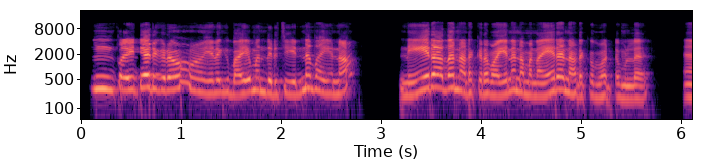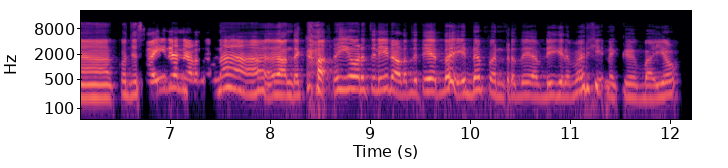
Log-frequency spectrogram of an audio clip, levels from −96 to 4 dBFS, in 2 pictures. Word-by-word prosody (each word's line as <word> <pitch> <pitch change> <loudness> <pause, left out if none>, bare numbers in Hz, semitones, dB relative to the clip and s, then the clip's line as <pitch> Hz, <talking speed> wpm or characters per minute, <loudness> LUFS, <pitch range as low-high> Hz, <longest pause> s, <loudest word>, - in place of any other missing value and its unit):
ம் 295 -1 +3
போயிட்டே 285 +3 +6
இருக்றோம் 285 0 +1 0.3
எனக்கு 240 0 -4
பயம் 240 +5 +2
வந்துருச்சு. 230 -2 -3
என்ன 290 +7 -1
பயம்னா 230 -2 -1 0.6
நேரா 295 +10 +6
தான் 310 -3 +5
நடக்கிறோமா? 230 -2 -1
ஏன்னா 270 +4 +1
நம்ம 215 -3 -2
நேரா 245 +8 +4
நடக்க 210 0 -4
மாட்டோம்ல. 180 -3 -4 0.6
அ - - 0 0.3
கொஞ்சம் 215 -1 -6
சைடுல 280 +8 +4
நடந்தோம்னா 235 +6 -2 0.6
அந்த 210 0 -2
கரையோரத்திலயே 280 +1 +1
நடந்துகிட்டே 235 +3 0
இருந்தா, 250 +3 +1
என்ன 270 +4 -1
பண்றது? 205 -1 -7
அப்டிங்கிற 195 +1 -6
மாதிரி 295 +2 -4
எனக்கு 195 0 -8 0.2
பயம். 200 +6 -6
235 Hz, 145 wpm, -23 LUFS, 215-280 Hz, 0.6 s, போயிட்டே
